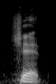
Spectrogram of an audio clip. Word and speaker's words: Schiit: It's called a shit. Okay, it's spelled SCHIIT.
